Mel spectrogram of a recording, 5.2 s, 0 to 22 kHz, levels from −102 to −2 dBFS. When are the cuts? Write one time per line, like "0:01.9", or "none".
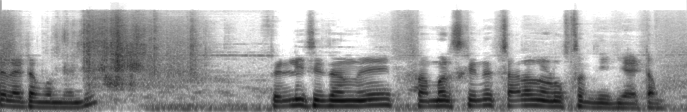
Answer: none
